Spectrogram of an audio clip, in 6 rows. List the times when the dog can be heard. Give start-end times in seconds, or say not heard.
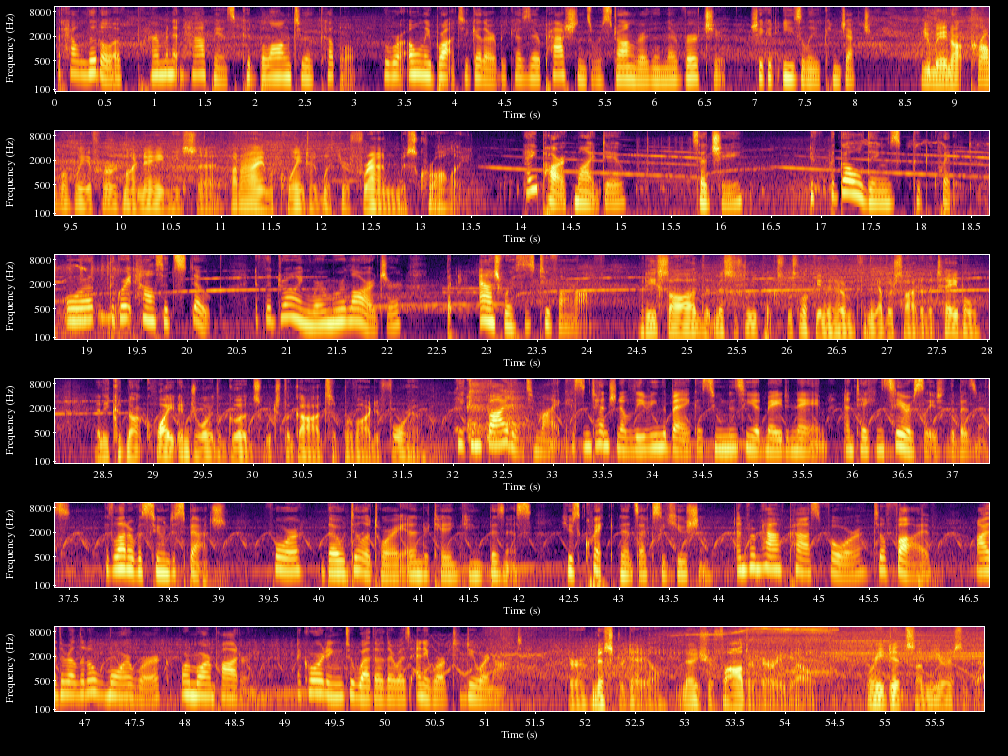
not heard.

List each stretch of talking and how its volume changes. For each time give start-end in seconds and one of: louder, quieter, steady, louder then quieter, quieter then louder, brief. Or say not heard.
0.0-55.9 steady.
